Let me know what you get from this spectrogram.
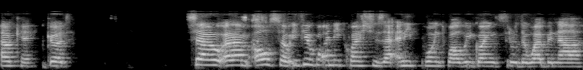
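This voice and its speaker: A woman talks at a fairly quick pace with a Bosnian accent. Her pitch variation is ordinary. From Bosnia and Herzegovina. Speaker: digital strategist. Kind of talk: webinar presentation. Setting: online webinar.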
